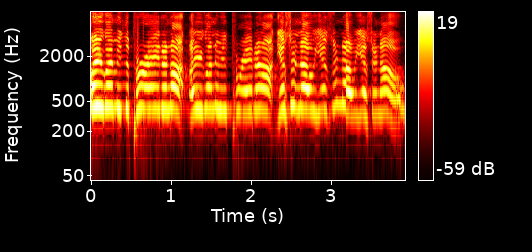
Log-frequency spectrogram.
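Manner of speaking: mock very high, shrill, repeated hammering yelling. Retelling a phone call taken on the massage table, imitating someone yelling. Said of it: "she's yelling".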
